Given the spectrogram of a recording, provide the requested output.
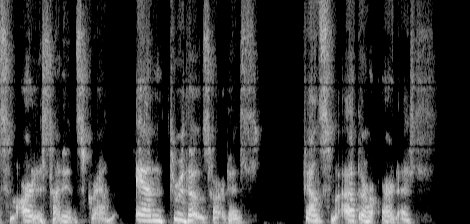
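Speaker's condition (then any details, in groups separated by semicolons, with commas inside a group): Multiple sclerosis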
